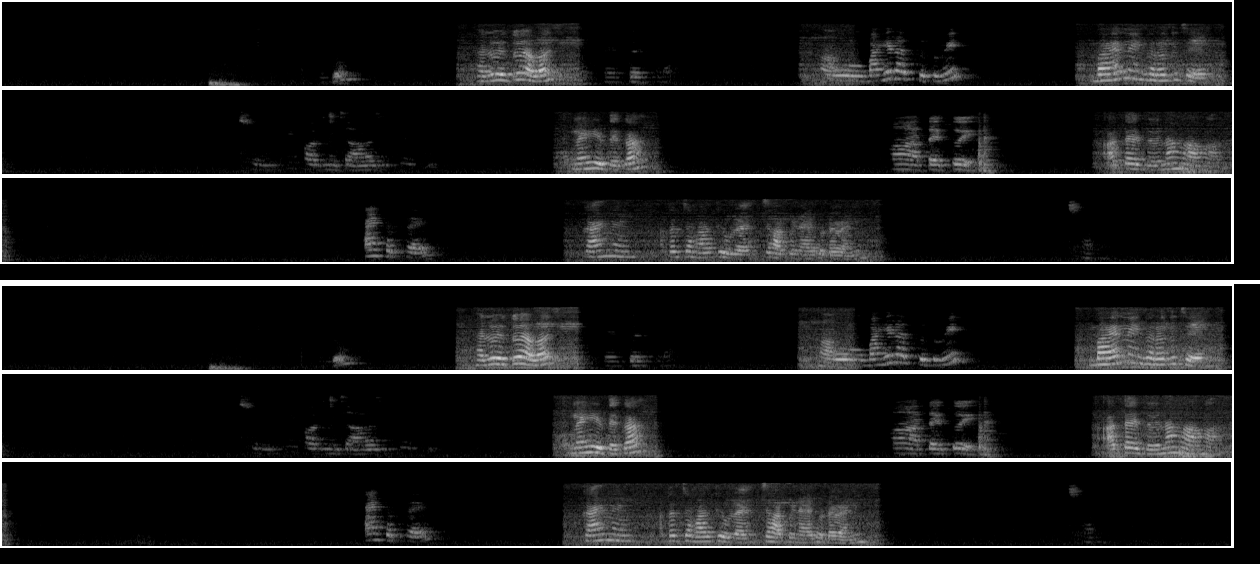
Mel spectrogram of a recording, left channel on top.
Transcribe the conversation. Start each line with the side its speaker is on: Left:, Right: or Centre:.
Left: हॅलो.
Right: हॅलो येतोय
Left: हो
Right: आवाज
Left: आता येतोय थोडा.
Right: हा
Left: हो. बाहेर आहात का तुम्ही?
Right: बाहेर नाही. घरातच हाय.
Left: अच्छा नाही हॉर्नचा आवाज येतोय ना.
Right: नाही येताय का?
Left: हा. आता येतोय.
Right: आता येतोय ना हा हा
Left: काय करताय?
Right: काय नाही. आता चहा ठेवलाय चहा पिणार आहे थोड्या वेळाने.
Left: अच्छा.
